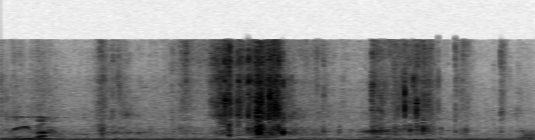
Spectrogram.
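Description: Faint rustling and crackling of dry leaves and twigs in a few short bursts, the loudest about two seconds in.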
